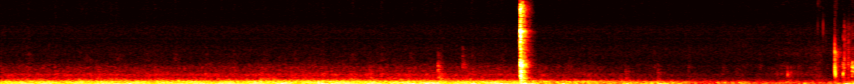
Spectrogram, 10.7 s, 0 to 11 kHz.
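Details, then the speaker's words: Hampton Bay Quick Connect ceiling fan, quiet on low: on high speed a steady low hum with even tones around 100–200 Hz; motor humming. "now it's starting to hum a little I don't know if you guys can hear that it's also making a very slight ticking noise not sure what that's all about here we are on high it's definitely humming now"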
